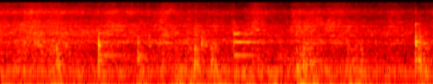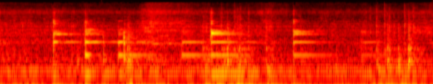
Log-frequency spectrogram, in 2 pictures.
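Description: Chilies, onion and spices frying and sizzling in oil while a spoon stirs and scrapes the pan. From about four seconds in, the spoon knocks against the pan in a series of sharp, ringing clinks.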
